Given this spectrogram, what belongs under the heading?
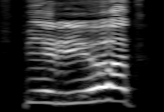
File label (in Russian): "Вперед!", Фраза; Лусио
